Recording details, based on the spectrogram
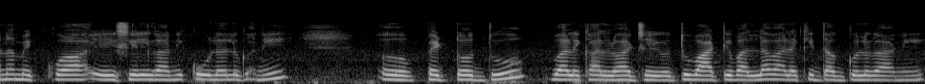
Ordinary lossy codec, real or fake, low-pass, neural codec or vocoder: none; real; 7.2 kHz; none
